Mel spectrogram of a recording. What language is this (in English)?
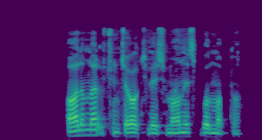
Uyghur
